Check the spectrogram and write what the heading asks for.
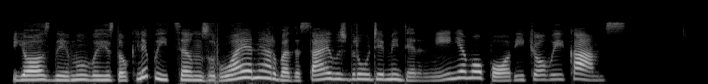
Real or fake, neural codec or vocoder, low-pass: fake; codec, 16 kHz, 0.5 kbps, X-Codec, HuBERT features, trained on LibriSpeech; 7.2 kHz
